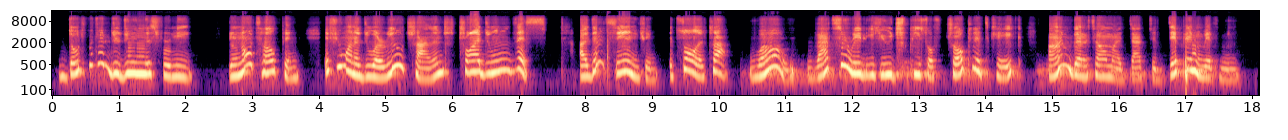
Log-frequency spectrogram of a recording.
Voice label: Eng, lebanese english accent child boy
